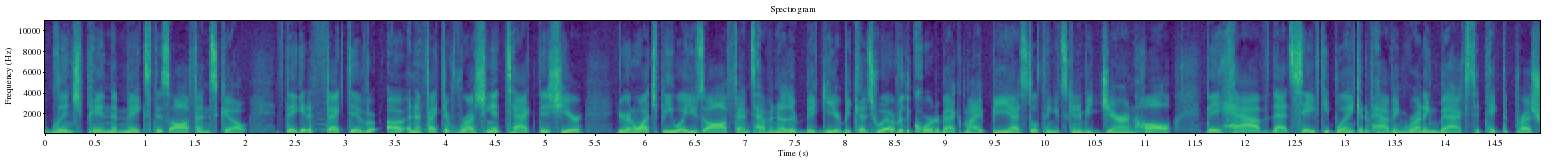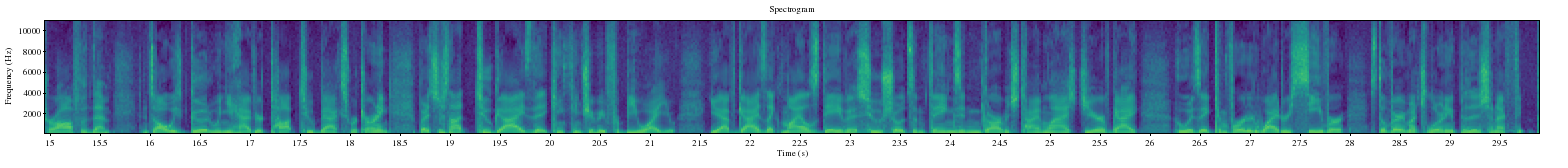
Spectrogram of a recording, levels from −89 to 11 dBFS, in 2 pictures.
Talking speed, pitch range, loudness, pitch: 225 wpm, 120-150 Hz, -18 LUFS, 130 Hz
